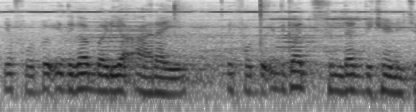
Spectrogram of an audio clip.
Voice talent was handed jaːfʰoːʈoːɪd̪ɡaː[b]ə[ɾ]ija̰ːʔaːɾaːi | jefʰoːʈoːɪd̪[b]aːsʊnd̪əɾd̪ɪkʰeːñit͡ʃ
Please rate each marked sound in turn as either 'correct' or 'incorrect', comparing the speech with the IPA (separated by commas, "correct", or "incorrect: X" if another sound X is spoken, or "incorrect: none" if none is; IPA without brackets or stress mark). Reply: correct, incorrect: ɽ, incorrect: ɡ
